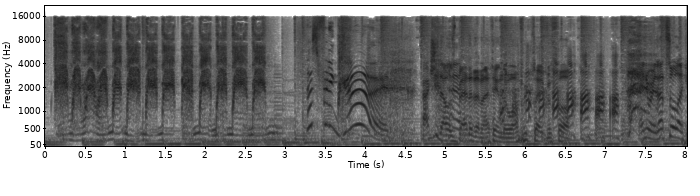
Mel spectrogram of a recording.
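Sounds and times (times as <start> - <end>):
person doing a cartoon duck voice impression: 0.1 - 2.9, 3.6 - 4.0
speech: 0.3 - 8.0
laughter: 4.7 - 7.9.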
